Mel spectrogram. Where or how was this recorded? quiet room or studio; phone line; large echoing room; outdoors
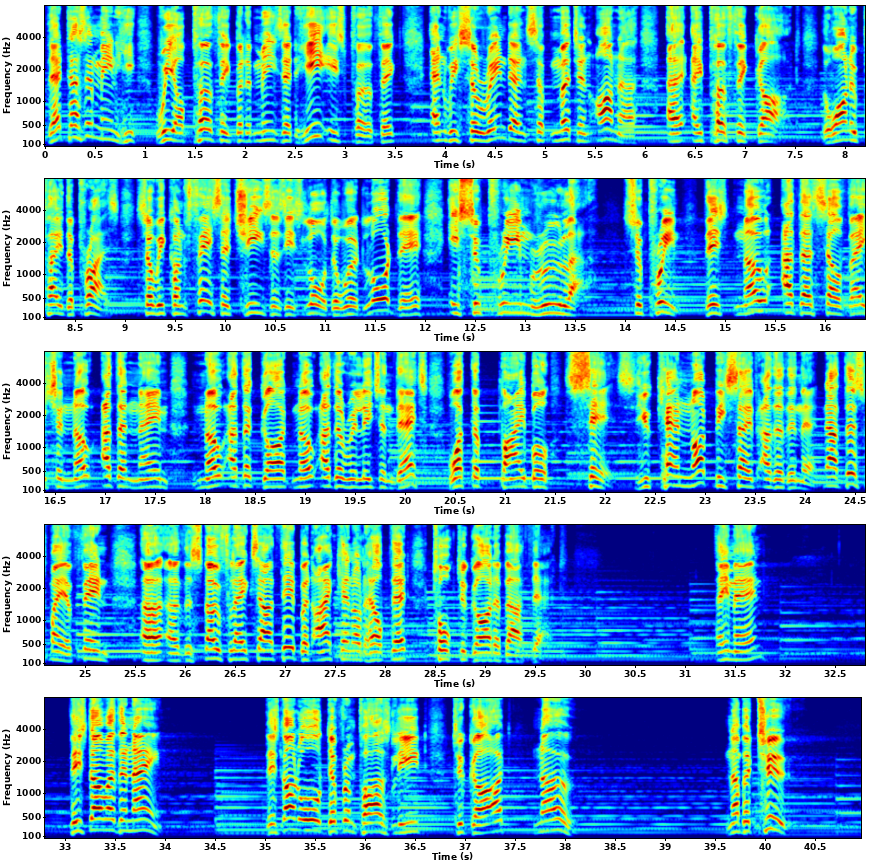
large echoing room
